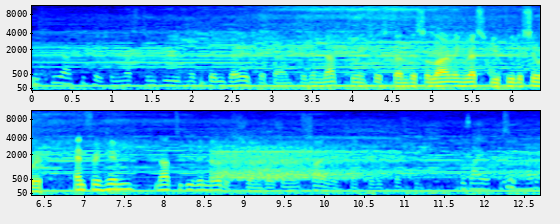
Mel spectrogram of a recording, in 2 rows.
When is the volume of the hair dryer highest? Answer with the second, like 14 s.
9 s.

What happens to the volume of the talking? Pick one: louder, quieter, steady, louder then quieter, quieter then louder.
louder then quieter.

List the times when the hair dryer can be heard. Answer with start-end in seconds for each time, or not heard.
8.6-12.6.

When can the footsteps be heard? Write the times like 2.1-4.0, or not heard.
not heard.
